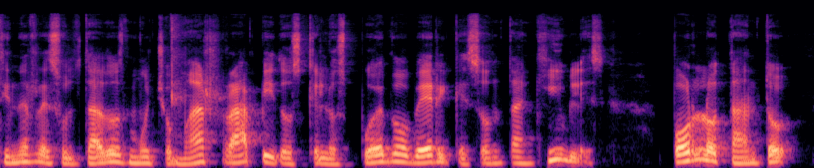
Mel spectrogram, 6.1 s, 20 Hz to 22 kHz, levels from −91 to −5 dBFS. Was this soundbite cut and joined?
no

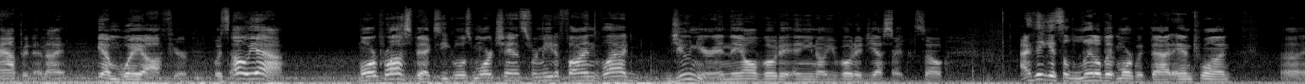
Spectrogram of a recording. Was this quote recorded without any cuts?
no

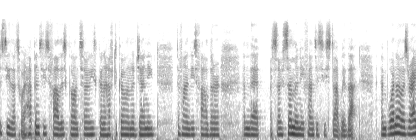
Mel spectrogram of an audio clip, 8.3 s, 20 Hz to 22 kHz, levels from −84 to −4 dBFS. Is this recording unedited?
no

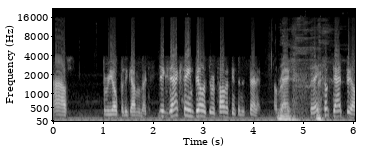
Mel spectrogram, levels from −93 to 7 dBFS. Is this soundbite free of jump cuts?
no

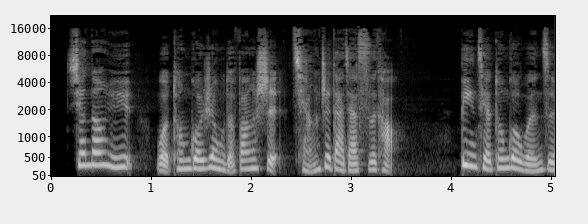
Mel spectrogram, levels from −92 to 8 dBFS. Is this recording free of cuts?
no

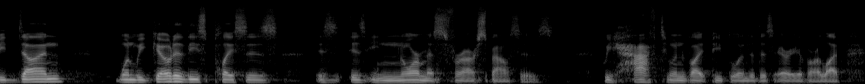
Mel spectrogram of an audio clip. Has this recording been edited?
no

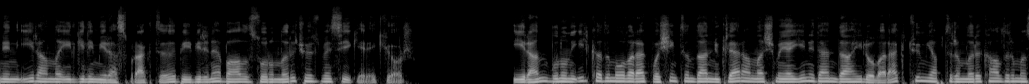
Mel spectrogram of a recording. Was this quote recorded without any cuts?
yes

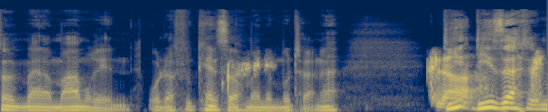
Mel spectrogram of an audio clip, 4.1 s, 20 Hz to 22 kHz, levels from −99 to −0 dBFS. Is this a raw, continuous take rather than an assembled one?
no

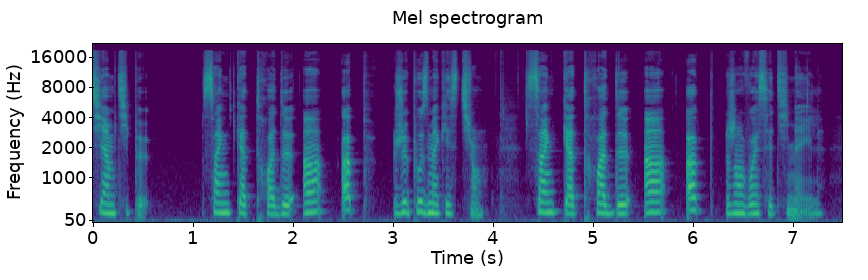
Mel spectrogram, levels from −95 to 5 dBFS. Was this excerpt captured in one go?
yes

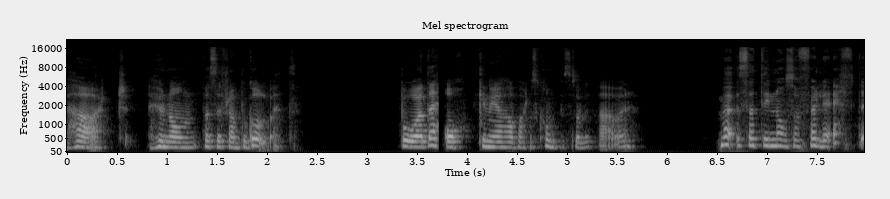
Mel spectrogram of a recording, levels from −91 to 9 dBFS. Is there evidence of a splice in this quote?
yes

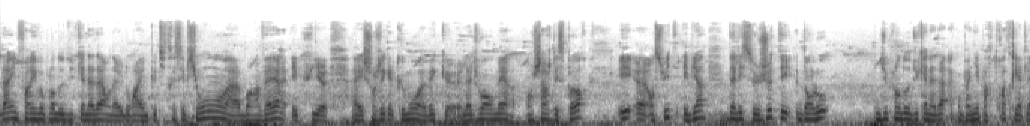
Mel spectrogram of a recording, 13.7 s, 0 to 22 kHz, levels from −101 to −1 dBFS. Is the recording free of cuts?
yes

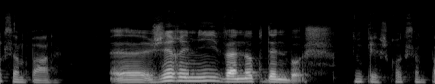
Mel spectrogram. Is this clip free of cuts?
no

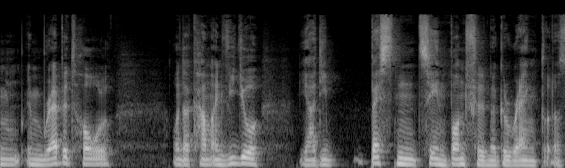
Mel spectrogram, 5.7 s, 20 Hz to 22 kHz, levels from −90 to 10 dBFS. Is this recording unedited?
yes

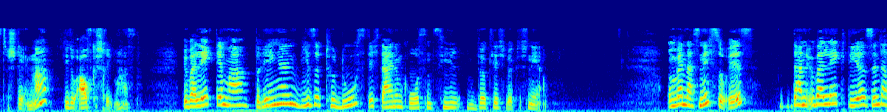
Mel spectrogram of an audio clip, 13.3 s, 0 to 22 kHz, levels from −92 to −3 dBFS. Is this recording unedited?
yes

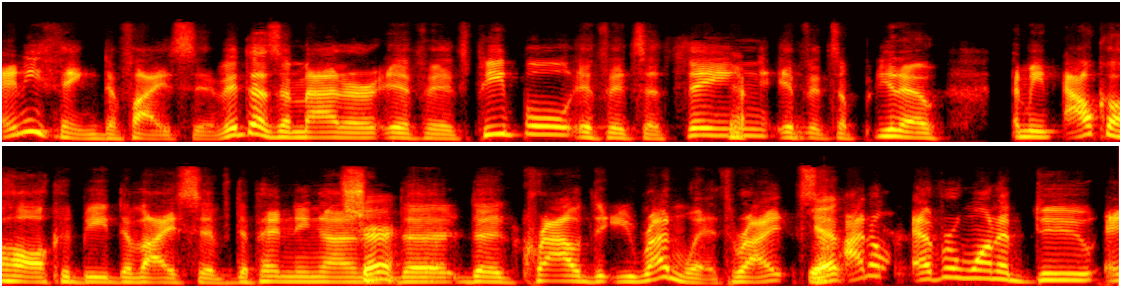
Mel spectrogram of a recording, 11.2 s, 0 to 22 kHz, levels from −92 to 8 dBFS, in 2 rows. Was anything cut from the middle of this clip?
yes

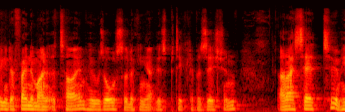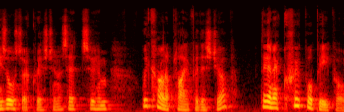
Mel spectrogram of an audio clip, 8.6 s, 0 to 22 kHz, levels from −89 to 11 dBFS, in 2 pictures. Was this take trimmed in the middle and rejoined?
no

